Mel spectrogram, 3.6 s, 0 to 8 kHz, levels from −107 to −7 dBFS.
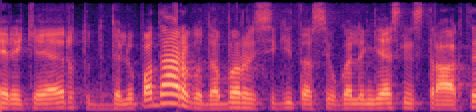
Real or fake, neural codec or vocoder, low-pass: real; none; 7.2 kHz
